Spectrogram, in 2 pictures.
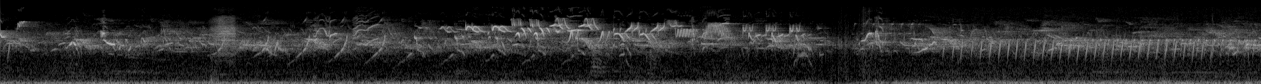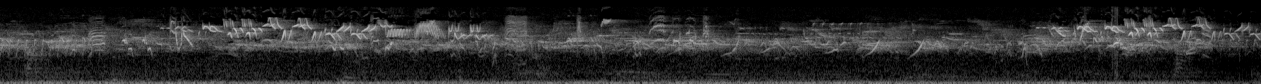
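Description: A dense chorus of wild birds from the All About Bird Song online resource sings continuously, many overlapping high chirps and trills layered together, steady with brief lulls, with no voices present.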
